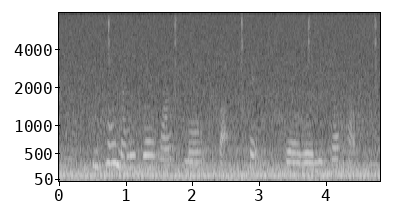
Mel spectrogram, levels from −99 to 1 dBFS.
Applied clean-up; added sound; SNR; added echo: none; Tick-tock; -3 dB; none.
